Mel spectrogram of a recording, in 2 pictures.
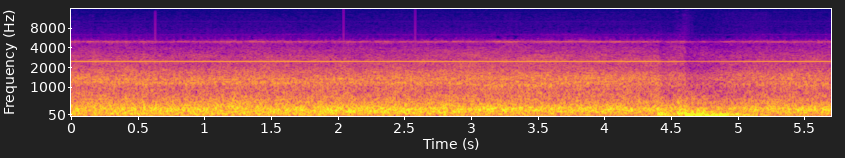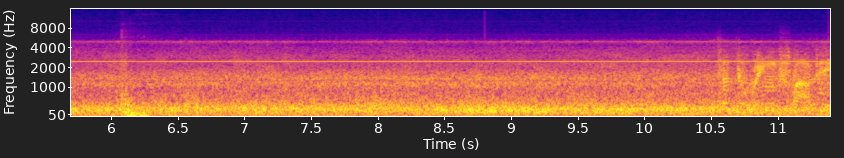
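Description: An F-100D jet's engine roars steadily from the cockpit in a flight simulation just after takeoff, a continuous loud drone with a thin whine held over it and a brief thump partway through, while a voice speaks over it.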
